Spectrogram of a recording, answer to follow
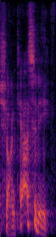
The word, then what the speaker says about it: Shaun Cassidy: Carolyn and Michelle and Sean Cassidy, which is not one word, but they say it like one word.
